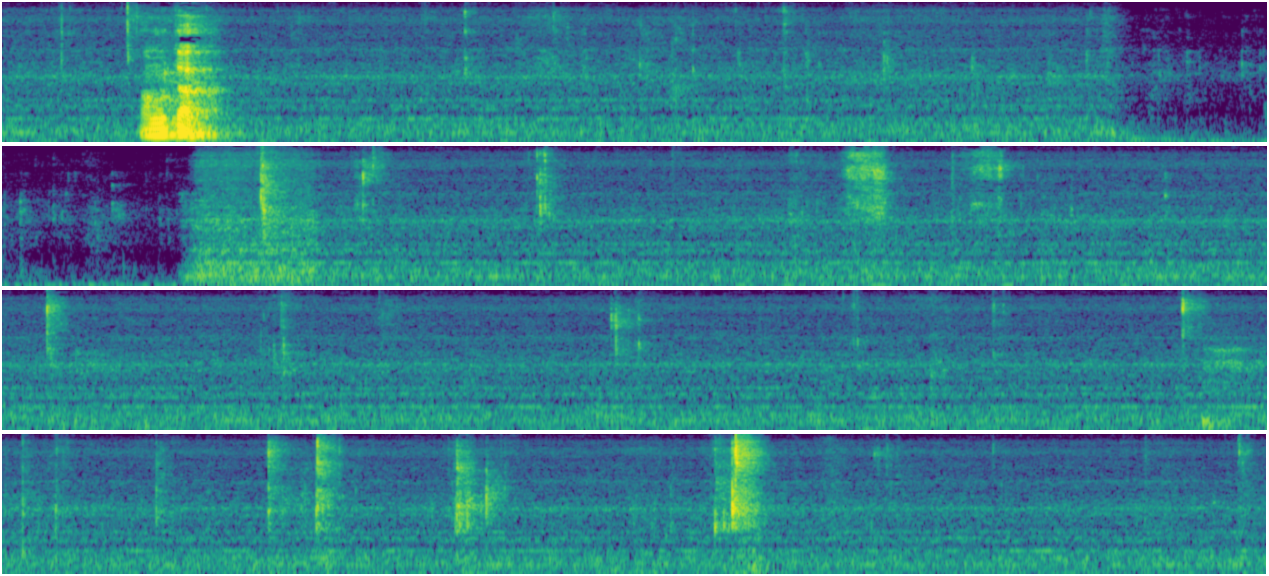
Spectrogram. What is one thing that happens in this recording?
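A man bites into and chews food close by.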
